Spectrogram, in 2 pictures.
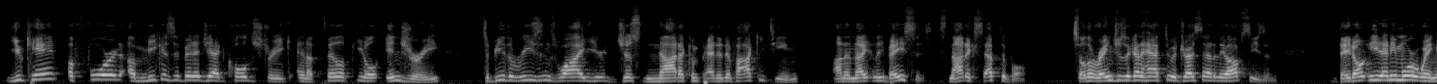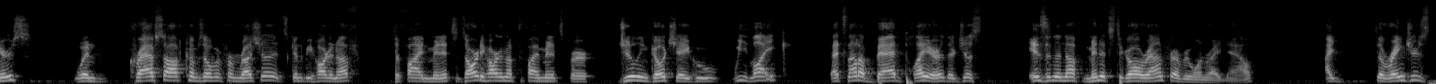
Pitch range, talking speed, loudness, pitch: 150-185 Hz, 200 wpm, -28 LUFS, 160 Hz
